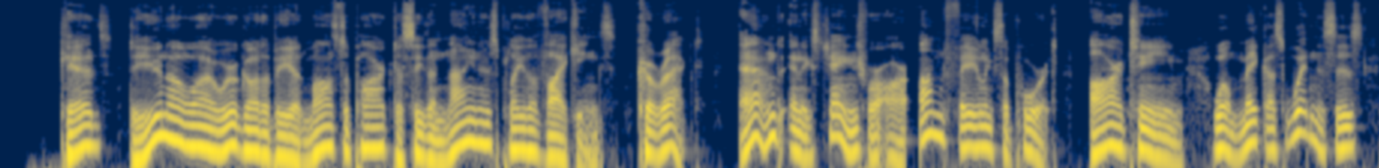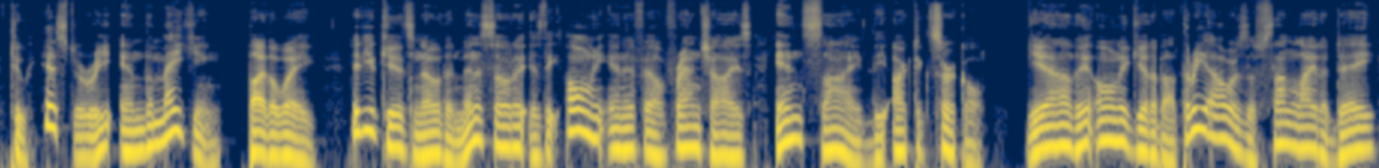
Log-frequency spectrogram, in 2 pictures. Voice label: Commercial; 49ers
